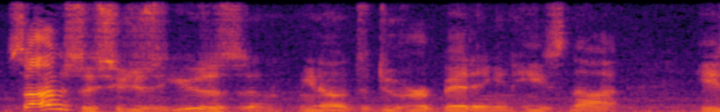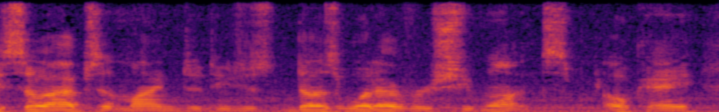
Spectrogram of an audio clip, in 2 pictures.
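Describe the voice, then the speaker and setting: A man reviews a film in a loose, chatty way, walking through the plot with frequent hesitations and fillers. His voice is bright and forceful, sitting at an ordinary middle pitch. He drops sarcastic asides along the way. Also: steady tone, moderate pace, slight background noise. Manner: rambling retelling with many fillers and sarcastic asides. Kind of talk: casual spoken movie review.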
